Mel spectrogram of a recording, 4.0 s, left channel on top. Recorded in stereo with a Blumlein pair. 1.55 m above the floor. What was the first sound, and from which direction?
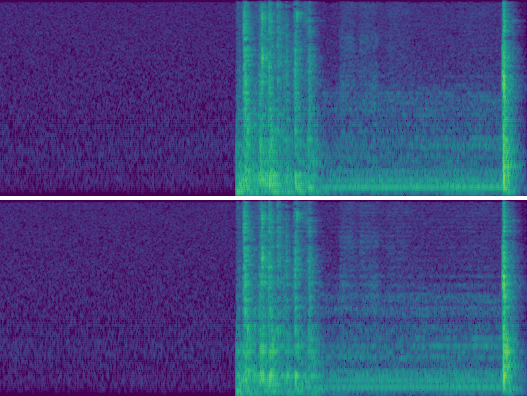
A rattle, 5° left.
